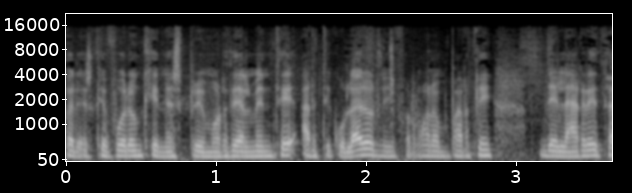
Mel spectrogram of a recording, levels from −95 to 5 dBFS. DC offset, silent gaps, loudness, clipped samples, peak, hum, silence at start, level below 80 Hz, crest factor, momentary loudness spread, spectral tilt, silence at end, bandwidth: under 0.1%; none; -25 LUFS; under 0.1%; -10 dBFS; none; 0 s; -60 dBFS; 14 dB; 6 LU; -6 dB/octave; 0 s; 16 kHz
